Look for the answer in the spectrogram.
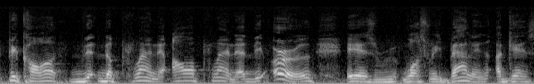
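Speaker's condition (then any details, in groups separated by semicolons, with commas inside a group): No condition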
